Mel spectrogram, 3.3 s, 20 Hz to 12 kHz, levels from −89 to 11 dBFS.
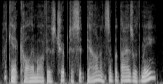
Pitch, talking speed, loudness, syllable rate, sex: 115 Hz, 255 wpm, -19 LUFS, 5.6 syllables/s, male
